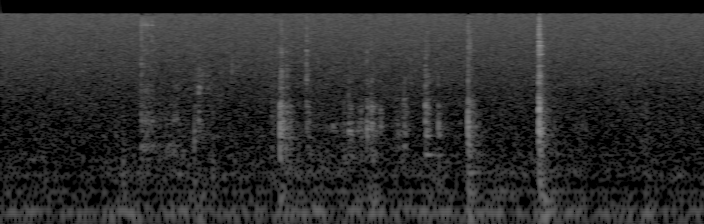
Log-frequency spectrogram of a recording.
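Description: Small clicks and rustles come from handling an object.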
